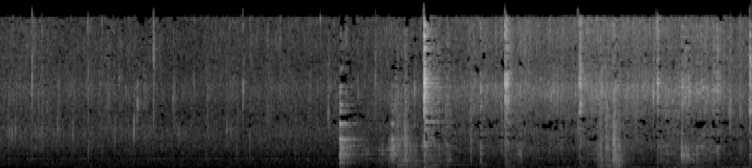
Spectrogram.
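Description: Chopped onion and garlic sizzling steadily in hot oil in a kadai. About three and a half seconds in, a spatula starts stirring, with a run of scrapes against the pan.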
